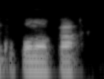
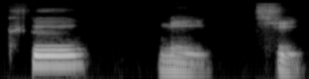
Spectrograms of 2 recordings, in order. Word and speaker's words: 九日: 然后，那七跟九的话呢，不要念不啊、呃，不需要念成这个 nanoka 跟 kokonoka 啊，但是它念什么呢？这边的七跟九，你要记得念成 shichi nichi，还有 ku nichi，也就是七要念成 shichi，九要念成 ku 的意思。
